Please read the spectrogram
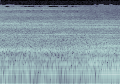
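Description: A steady, low rumbling drone with a hiss over it and a held tone in the middle: the ambient sound bed of a documentary soundtrack.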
